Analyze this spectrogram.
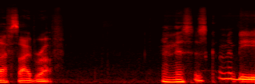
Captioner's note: none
